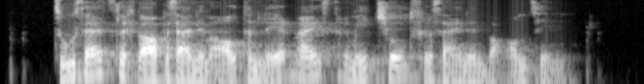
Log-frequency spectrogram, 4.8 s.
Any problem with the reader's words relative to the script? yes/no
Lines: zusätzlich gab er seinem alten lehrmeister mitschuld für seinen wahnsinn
no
